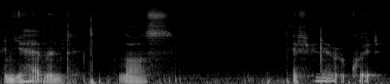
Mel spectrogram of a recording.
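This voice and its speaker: A young man from Denmark speaking soft, breathy ASMR in a gentle near-whisper, repeating phrases as he talks in a personal, motivational way. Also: low-pitched, very animated, takes it slowly. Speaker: ASMR creator and host.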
